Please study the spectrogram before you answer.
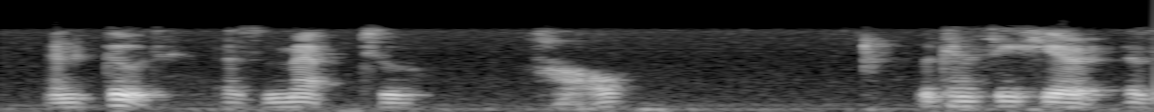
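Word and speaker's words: hao: it's h a o so h has the same pronunciation in English and a o is a vowel combination. It will have the same pronunciation as o in English word now. So if we put h and o together. So it will be pronounced as how how.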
